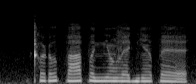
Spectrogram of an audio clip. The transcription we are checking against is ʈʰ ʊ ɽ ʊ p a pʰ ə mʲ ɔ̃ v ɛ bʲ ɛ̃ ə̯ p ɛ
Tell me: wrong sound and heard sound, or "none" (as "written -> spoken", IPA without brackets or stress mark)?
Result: pʰ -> p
